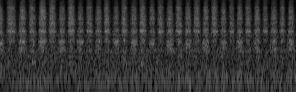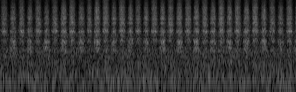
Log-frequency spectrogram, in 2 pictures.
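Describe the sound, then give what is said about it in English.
Fast, forceful exhaling breaths during a morning meditation and breathing exercise, repeating in a steady, rapid rhythm of many short, airy puffs at an even volume throughout, with no talk. “and exhale, inhaling again. Exhaling a little faster now.”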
